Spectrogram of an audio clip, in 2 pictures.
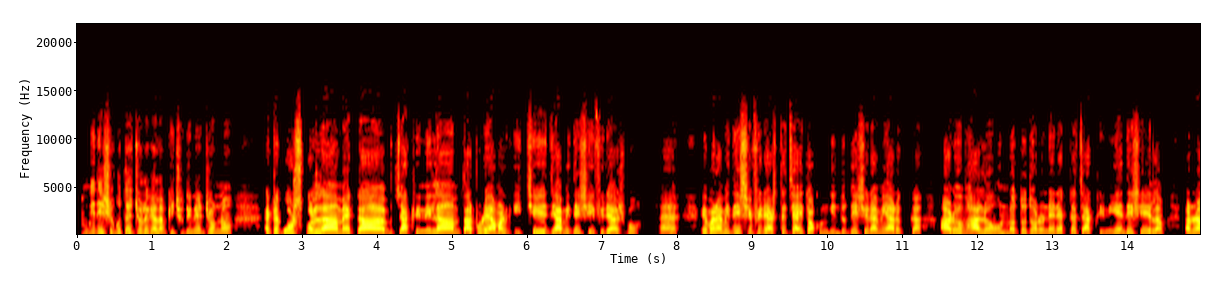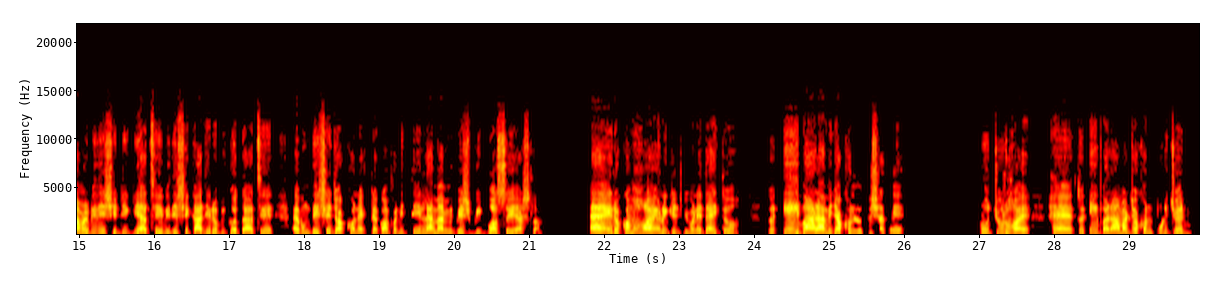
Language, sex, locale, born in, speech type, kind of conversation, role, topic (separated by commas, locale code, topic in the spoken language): Bengali, female, bn-IN, India, conversation, unstructured, none, আপনি নিজেকে কীভাবে পরিচয় করিয়ে দিতে চান?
